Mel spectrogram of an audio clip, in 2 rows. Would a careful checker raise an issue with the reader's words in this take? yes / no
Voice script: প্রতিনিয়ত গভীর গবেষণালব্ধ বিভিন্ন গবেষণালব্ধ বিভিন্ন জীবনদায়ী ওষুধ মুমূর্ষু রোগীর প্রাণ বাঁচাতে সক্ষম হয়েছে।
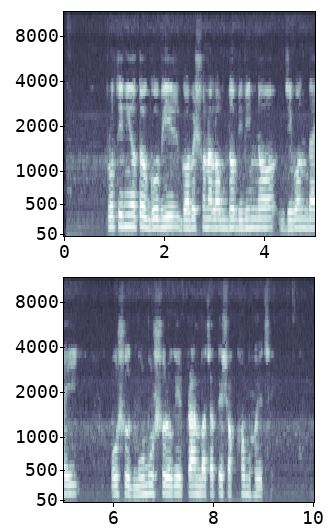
yes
